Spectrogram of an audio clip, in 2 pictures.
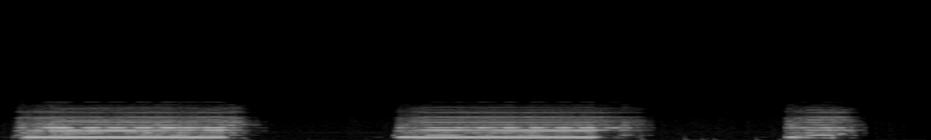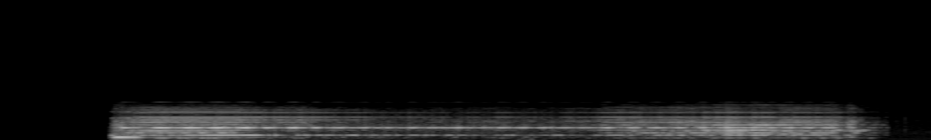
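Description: A car horn sounds in a pattern: two long blasts, one short toot, then a final sustained honk lasting several seconds, loud, with brief silent gaps between.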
